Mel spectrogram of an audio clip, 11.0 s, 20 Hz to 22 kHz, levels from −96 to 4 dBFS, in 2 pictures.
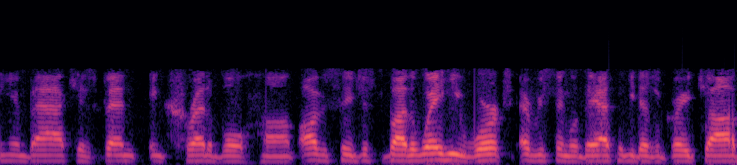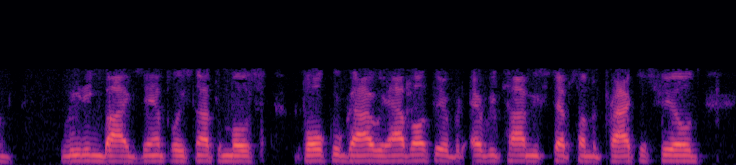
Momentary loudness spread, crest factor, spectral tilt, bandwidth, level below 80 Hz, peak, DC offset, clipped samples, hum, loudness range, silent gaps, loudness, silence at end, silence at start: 9 LU; 20 dB; -4.5 dB/octave; 4 kHz; -72 dBFS; -16 dBFS; under 0.1%; under 0.1%; none; 3 LU; none; -35 LUFS; 0.3 s; 0 s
